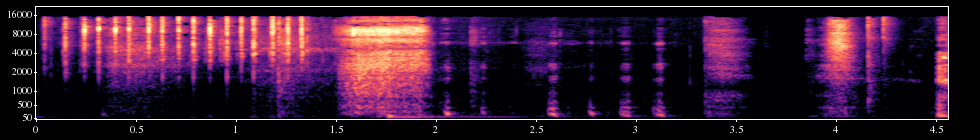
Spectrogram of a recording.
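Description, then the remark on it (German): Coins rattle and clink in a quick irregular flurry of sharp metallic clicks, with a brief scraping jingle partway through and a few scattered clinks at the end. No one speaks. “So, jetzt fange ich an, mit Münzen zu klappern.”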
